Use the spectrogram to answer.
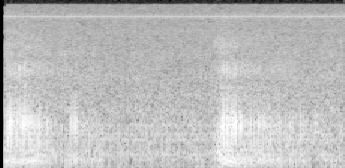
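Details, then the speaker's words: Three-week-old baby boy snoring lightly while sleeping peacefully: two soft, rasping sleep breaths with a faint whistle under a steady hiss. "little snoring baby. Sleeping so peacefully. Snoring like his daddy."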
